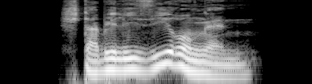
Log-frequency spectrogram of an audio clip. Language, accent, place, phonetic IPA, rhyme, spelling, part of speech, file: German, Germany, Berlin, [ʃtabiliˈziːʁʊŋən], -iːʁʊŋən, Stabilisierungen, noun, De-Stabilisierungen.ogg
- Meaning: plural of Stabilisierung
